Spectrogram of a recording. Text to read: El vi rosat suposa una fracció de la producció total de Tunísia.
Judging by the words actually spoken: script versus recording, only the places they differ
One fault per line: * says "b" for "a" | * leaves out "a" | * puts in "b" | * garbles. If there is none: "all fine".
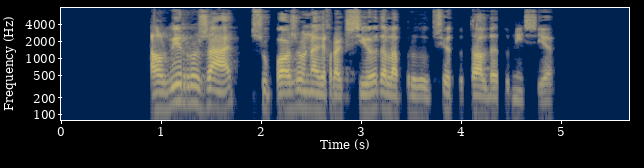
all fine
